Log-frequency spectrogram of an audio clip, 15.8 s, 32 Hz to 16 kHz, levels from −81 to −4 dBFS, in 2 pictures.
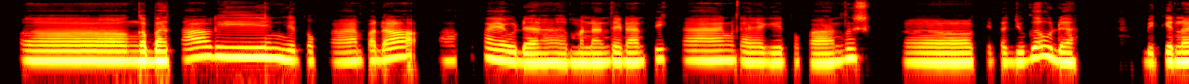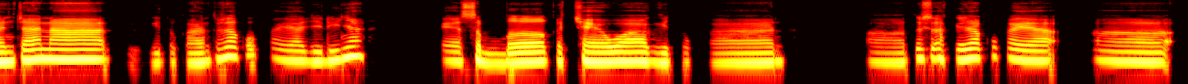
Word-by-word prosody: eee, 185 0 +3
ngebatalin, 235 +5 +3
gitu 185 -2 -4
kan? 170 +1 -5
Padahal 205 +7 0 0.2
aku 180 +4 -15
kayak 210 -5 +1
udah 160 -2 +1 0.2
menanti-nantikan, 185 +4 -2
kayak 170 -3 -3
gitu 160 0 -17
kan, 155 +1 -1
terus, 220 +3 -3 0.2
eee, 165 -1 0
kita 165 0 -10
juga 170 +9 0
udah 175 -9 +2 0.4
bikin 170 +1 -3
rencana, 205 +4 +5 0.3
gitu 160 +1 -11
kan, 160 +2 -3
terus 225 - -1
aku 135 - -9
jadinya 190 +4 0 0.5
kayak 180 -2 -6
sebel, 165 -1 +3
kecewa, 175 0 +3
gitu 160 0 -5 0.2
kan, 160 +1 -3 0.6
ah 165 -1 -7
terus 215 0 -2
akhirnya 210 +1 +1
aku 245 - -12
kayak, 190 -5 +1 0.2
eee, 175 -2 -1
180 Hz, 135 wpm, -20 LUFS, 165-200 Hz, 0.6 s, rencana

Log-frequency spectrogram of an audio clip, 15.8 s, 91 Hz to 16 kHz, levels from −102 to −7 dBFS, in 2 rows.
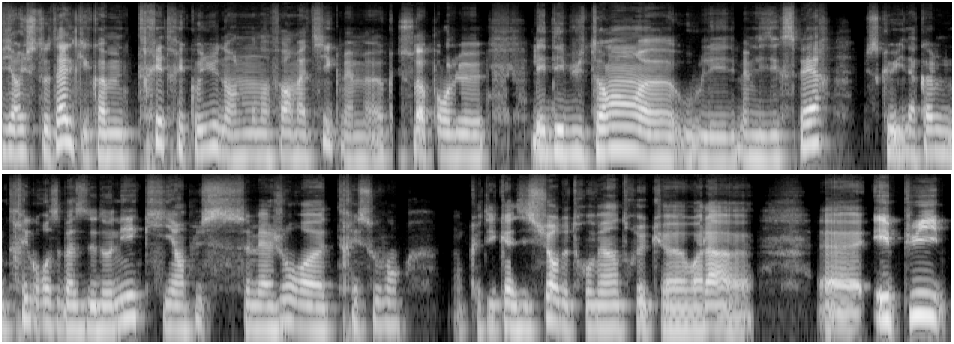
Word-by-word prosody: Virus 155 -1 0
Total 210 +7 +5
qui 140 - -6
est - - -4
quand 140 0 +1
même 140 0 -3
très 205 +7 0
très 185 -4 -5
connu 170 +2 -2
dans 145 -3 -2
le 135 - -4
monde 140 0 -4
informatique, 140 +5 -3
même, 130 0 -6
heu, - - -6
que - - -14
ce 135 - -11
soit - - +1
pour 145 -2 0
le 135 -1 -2 0.4
les 150 - +2
débutants, 160 +2 +4
heu, 135 -2 +2
ou 135 -1 -6
les 125 0 -3
mêmes 135 -1 -5
les 130 0 -2
experts, 185 +11 +2 0.3
puisqu'il 155 -1 -3
a - - -4
quand 155 +3 0
même 155 - -3
une 145 - -4
très 175 +5 -3
grosse 155 -2 -3
base 140 0 -2
de 140 - +1
données, 170 +8 0
qui 145 -1 -5
en 140 - 0
plus 135 - -7
se 145 - -3
met 140 -1 -1
à 135 - +2
jour, 150 0 0
heu, 135 -1 +1
très 145 +4 -8
souvent. 150 0 -7 0.4
Donc, 130 +2 -16
heu, 135 - -10
tu 140 - -6
es 140 - -6
quasi 140 -3 +1
sûr 135 +5 +3
de 145 - -4
trouver 140 0 -3
un 140 0 +1
truc, 140 0 -6
heu, 65 0 +2
voilà, 65 0 +2 0.6
heu, - - -11
heu. 75 0 +2
Et 185 -1 +7
puis, 205 -1 +6
140 Hz, 245 wpm, -24 LUFS, 135-160 Hz, 0.6 s, Et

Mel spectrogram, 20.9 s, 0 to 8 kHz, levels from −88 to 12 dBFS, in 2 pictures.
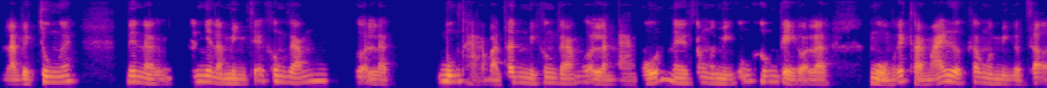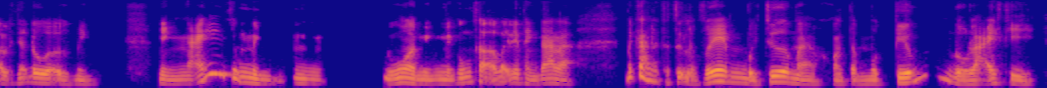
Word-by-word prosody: làm 100 -1 +2
việc 110 -1 +2
chung 145 -2 +3
ấy, 155 +2 -1 0.5
nên 150 -1 +2
là 115 -4 +2 0.4
tất 150 - -9
nhiên 155 -2 +3
là 125 - +4
mình 115 -2 0
sẽ 130 - -2
không 160 -3 +1
dám, 150 +6 0 0.3
gọi - - -1
là, - - -3 0.4
buông 160 -1 +4
thả - - -7
bản 95 - -1
thân, 140 -2 +2
mình 115 -2 -3
không 130 +2 -4
dám, 115 +2 0
gọi 150 - 0
là, 105 - +5
ngả 90 -1 -7
ngốn 120 - +5
này, 120 -4 +1
xong 135 0 -4
rồi 120 - -3
mình 110 -2 -1
cũng - - -6
không 150 -2 -4
thể, 100 - +6
gọi - - +1
là, 100 -1 +2 0.4
ngủ 110 -6 +5
một 95 - -4
cách 155 - +4
thoải 135 - +4
mái 100 +10 +4
được. 150 -6 +5
Xong 140 -3 +1
rồi 115 - -2
mình 105 -2 -4
còn 100 - -2
sợ - - 0
nhỡ - - -5
đâu 125 -2 +3
là, - - +3
ừ, 95 - -3
mình 95 -1 -9 0.6
mình 100 -2 -4
ngáy 105 - +1 0.2
xong 135 -2 0
mình 105 -4 -1 0.2
ừm, 115 -2 -3 0.8
đúng 115 +5 0
rồi, 120 -3 +4
mình 100 0 -4
mình 100 -1 -3
cũng 125 +4 -2
sợ - - -1
vậy - - -1
nên 125 - -2
thành 100 -4 -7
ra 115 +3 0
là 100 -4 -3 0.5
với - - -2
cả - - +5
là - - -6
thật - - -14
sự - - 0
là - - -5
với - - +6
em 135 -6 +4
buổi 95 -5 +1
trưa 145 -1 +5
mà 95 -5 -3 0.2
khoảng 90 -2 -6
tầm 95 0 -5
1 95 -1 -3
tiếng 130 - +4 0.3
đổ 95 -2 +2
lại 95 +5 0
thì 95 -5 -4
115 Hz, 245 wpm, -25 LUFS, 100-140 Hz, 0.8 s, thể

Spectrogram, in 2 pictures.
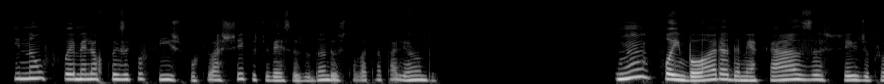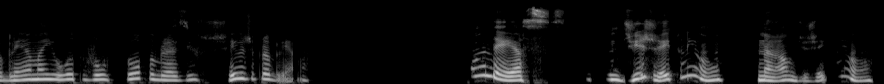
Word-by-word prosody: E 260 - 0
não 275 +2 +1
foi 240 0 -2
a - - +2
melhor 235 0 +3
coisa 230 -1 0
que 245 - -22
eu - - -3
fiz 220 -4 -2
porque 180 -1 -13
eu - - -4
achei 205 +6 -5
que 235 - -28
eu - - -5
estivesse 180 -3 -5
ajudando; 185 +5 -1
eu 205 - 0
estava 195 +1 -11
atrapalhando. 205 -3 -2 1.8
Um 310 +7 +5
foi 240 -3 +7
embora 205 +4 +4
da 200 -3 0
minha 185 0 +2
casa 215 +3 0
cheio 200 +1 -1
de 185 - -4
problema 195 +6 +1
e 235 - +3
o 220 - +1
outro 230 -1 -2
voltou 225 +4 -2
para 240 - -6
o - - -2
Brasil 200 +2 -3
cheio 230 +7 -1
de 255 -2 -6
problema. 225 -4 -6 1.6
Quando 395 -1 0
é 190 -6 +6
ass 195 -1 +2 0.6
de 220 - +3
jeito 220 - 0
nenhum. 225 - 0 0.4
Não, 190 0 +2
de 160 -2 -9
jeito 165 +3 -9
nenhum. 185 - -4
210 Hz, 165 wpm, -23 LUFS, 190-235 Hz, 1.8 s, foi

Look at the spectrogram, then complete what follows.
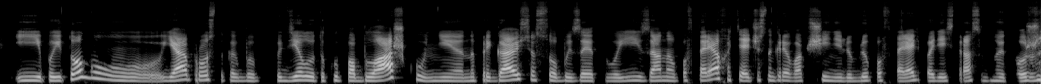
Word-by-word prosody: и 180 +1 0
по 175 0 0
итогу 210 - 0
я 180 +6 +6
просто, 210 0 -4
как 170 -2 -6
бы 165 -1 -5 0.2
п 170 - -4
делаю 185 +2 +1
такую 170 +1 -8
поблажку, 175 +4 +4
не 165 0 -2
напрягаюсь 180 +7 +3
особо 180 -4 -4
из-за 160 +1 -2
этого, 160 -1 -3
и 175 +4 -4
заново 175 -1 -1
повторяю, 185 +7 +3
хотя 200 -5 -5
я, 165 - +4
честно 195 +2 -6
говоря, 180 -1 -2
вообще 170 +3 -2
не 165 -2 -4
люблю 155 +3 -4
повторять 175 +2 0
по 165 - -2
10 165 0 -4
раз 165 +2 -1
одно 170 0 -7
и 160 - -5
то 160 - 0
же. 175 +4 +1
175 Hz, 195 wpm, -23 LUFS, 165-190 Hz, 0.2 s, я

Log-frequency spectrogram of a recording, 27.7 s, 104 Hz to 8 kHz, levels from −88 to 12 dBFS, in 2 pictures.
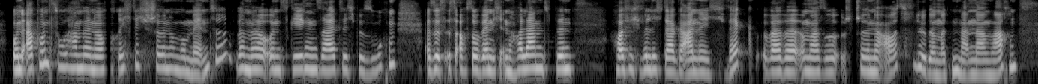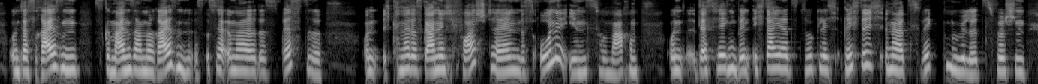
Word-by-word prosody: und 215 -1 +6
ab 225 +2 +6
und 290 0 +2
zu 250 -3 -5
haben 235 0 +1
wir 230 -1 +2
noch 215 0 +2 0.2
richtig 240 +4 -5
schöne 235 -2 -2
Momente, 205 - -2 0.2
wenn 235 -1 +1
wir 220 -1 +3
uns 215 0 -2
gegenseitig 215 -1 +1
besuchen. 215 +9 -5 0.4
Also, 205 +2 +3
es 205 - -4
ist 230 -1 -2
auch 215 -1 +3
so, 215 -1 +3
wenn 210 0 +5
ich 200 - -4
in 200 -1 -1
Holland 230 +1 +4
bin 225 0 +3 0.6
häufig 210 -1 +3
will 220 0 +1
ich 215 0 -4
da 200 -1 +4
gar 190 - +4
nicht 190 -2 -5
weg, 270 +5 -1
weil 200 - +2
wir 195 -1 +3
immer 200 0 +1
so 195 +1 -5 0.2
schöne 200 -2 0
Ausflüge 210 -2 -2
miteinander 175 0 -2
machen 215 +9 0 0.4
und 205 0 -2
das 195 -1 0
Reisen 215 +1 +5 0.2
das - - -14
gemeinsame 200 -1 +2
Reisen, 220 0 +4
es 175 - -12
ist 215 0 -9
ja 215 - +2
immer 210 -1 +1
das 190 0 -9
Beste 205 - -4 0.5
und 205 0 -5
ich - - -7
kann 210 - -5
mir 225 +1 +2
das 215 0 -1
gar 195 +1 +6
nicht 215 0 0
vorstellen, 205 -2 0
das 190 +1 -9
ohne 385 -2 +2
ihn 190 +1 -3
zu 195 -2 -11
machen 190 +3 -2 0.3
und, 205 0 -3
äh, - - -9
deswegen 220 +3 +1
bin 205 0 0
ich 210 0 -6
da 230 0 +5
jetzt 225 -1 -1
wirklich 220 -1 -3
richtig 260 +3 -1
in 225 - -1
'ner 205 -2 +4
Zwickmühle 205 -5 -3
zwischen: 200 -1 -3
210 Hz, 170 wpm, -22 LUFS, 195-225 Hz, 0.6 s, und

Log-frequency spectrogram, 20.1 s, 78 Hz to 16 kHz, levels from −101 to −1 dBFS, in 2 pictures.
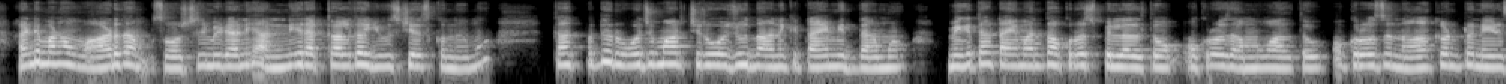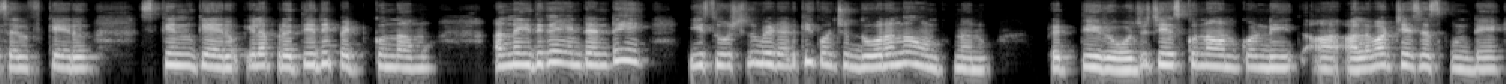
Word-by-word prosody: అంటే 280 +5 +4
మనం 290 0 +4
వాడదాం 265 +3 +4 0.2
సోషల్ 220 +3 -2
మీడియాని 250 +1 +2
అన్ని 230 +4 0
రకాలుగా 260 +1 +3
యూజ్ 240 0 -4
చేసుకుందాము. 235 -1 -3 0.5
కాకపోతే, 275 +3 0
రోజు 270 +1 0
మార్చి 285 -1 +3
రోజు 265 0 +1
దానికి 240 +1 0
టైమిద్దాము 230 -2 +1 0.4
మిగతా 265 +4 +2
టైమంతా 255 +1 +1
ఒకరోజు 260 +1 -2
పిల్లలతో, 230 -2 +2 0.2
ఒకరోజు 250 +1 0
అమ్మ 220 0 -1
వాళ్ళతో, 220 0 -1 0.2
ఒకరోజు 255 +1 0
నాకంటూ 235 +4 0
నేను 230 0 +1
సెల్ఫ్ 220 -1 -3
కేరు 220 -2 +1 0.4
స్కిన్ 270 -2 +1
కేరు 235 -3 +2
ఇలా 260 0 +1
ప్రతీదీ 265 +5 +1
పెట్టుకుందాము, 230 -1 -2 0.5
అన్న 255 +2 +2
ఇదిగా 285 +4 +2
ఏంటంటే 275 +3 +1 0.5
ఈ - - 0
సోషల్ 270 +3 -3
మీడియాకి 280 +3 0
కొంచెం 265 -2 -3
దూరంగా 265 +5 +3
ఉంటున్నాను. 205 -1 -3 0.4
ప్రతిరోజు 215 -1 +2
చేసుకున్నాం 265 -1 +2
అనుకోండి, 230 -1 -1 0.3
అ - - +3 0.2
అలవాటు 255 +6 +3
చేసేసుకుంటే 235 -4 -2
245 Hz, 140 wpm, -23 LUFS, 225-265 Hz, 0.5 s, అంటే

